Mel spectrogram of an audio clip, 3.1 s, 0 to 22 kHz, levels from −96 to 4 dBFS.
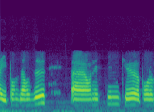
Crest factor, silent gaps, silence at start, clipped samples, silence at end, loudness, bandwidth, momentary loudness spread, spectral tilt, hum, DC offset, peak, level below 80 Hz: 12 dB; none; 0 s; under 0.1%; 0 s; -16 LUFS; 4 kHz; 10 LU; -8.5 dB/octave; none; under 0.1%; -4 dBFS; -52 dBFS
